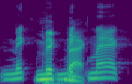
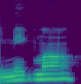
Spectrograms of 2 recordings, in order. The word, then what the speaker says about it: Mi'kmaq: Micmac. Yeah, Micmac Cemetery, to be clear. At least that's how they pronounce it in the film. Yeah. It's true. I researched the pronunciation. It's supposedly supposed to be Mi'kmaq.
